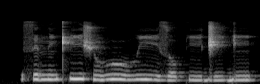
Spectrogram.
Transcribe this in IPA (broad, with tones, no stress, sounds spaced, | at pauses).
s ɪ˨ n ĩ˨ kʰ iː˦ ʃ ũ˨ ɣ uː˦˨ β iː˦˨ z o˨ k iː˨ d͡ʒ iː˨ ɡ ĩ˦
